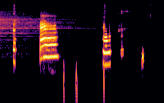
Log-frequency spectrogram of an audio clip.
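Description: A few short, high-pitched excited squeals and exclamations of delight, the longest rising in pitch, with two soft low thumps in between.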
